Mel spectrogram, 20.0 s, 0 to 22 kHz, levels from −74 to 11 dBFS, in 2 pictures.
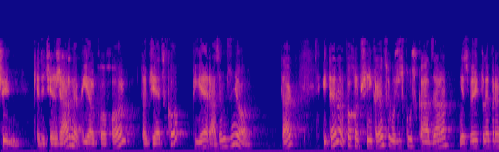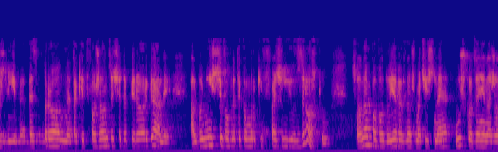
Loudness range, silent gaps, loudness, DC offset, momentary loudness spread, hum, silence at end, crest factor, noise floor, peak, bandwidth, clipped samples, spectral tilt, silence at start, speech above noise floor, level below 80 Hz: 2 LU; none; -26 LUFS; 0.1%; 10 LU; none; 0 s; 22 dB; -63 dBFS; -6 dBFS; 8 kHz; under 0.1%; -0.5 dB/octave; 0 s; 36 dB; -72 dBFS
